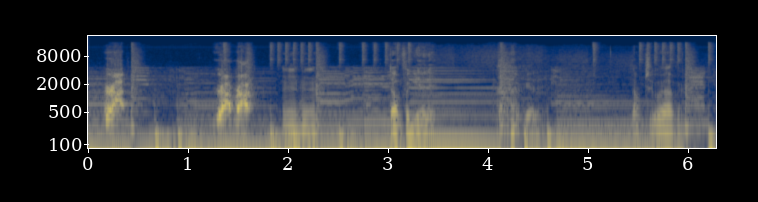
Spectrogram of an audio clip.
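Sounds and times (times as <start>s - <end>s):
person imitating gruff dog barks: 0.1s - 0.5s, 1.2s - 2.4s
speech: 3.0s - 3.6s, 4.2s - 4.7s, 5.4s - 6.1s.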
